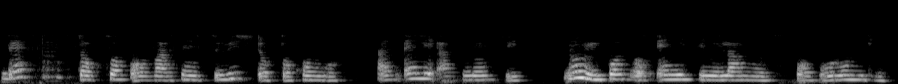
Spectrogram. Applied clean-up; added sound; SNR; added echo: neural mask model DeepFilterNet 3.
